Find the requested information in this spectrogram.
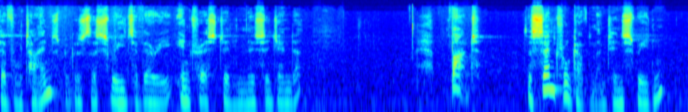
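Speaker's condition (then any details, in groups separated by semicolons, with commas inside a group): No condition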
